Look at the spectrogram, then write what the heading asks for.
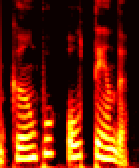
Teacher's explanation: Esses são os que acontecem quando uma vogal vem seguida de M ou N na mesma sílaba, como em campo ou tenda. O som da vogal fica nasalado, sabe? O M e o N ali não são consoantes de fato, eles só estão indicando esse som nasal. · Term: vocálicos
